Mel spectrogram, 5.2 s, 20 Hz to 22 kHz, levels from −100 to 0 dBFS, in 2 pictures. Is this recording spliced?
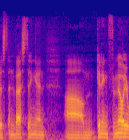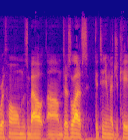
yes; 1 cut; at 3.1 s

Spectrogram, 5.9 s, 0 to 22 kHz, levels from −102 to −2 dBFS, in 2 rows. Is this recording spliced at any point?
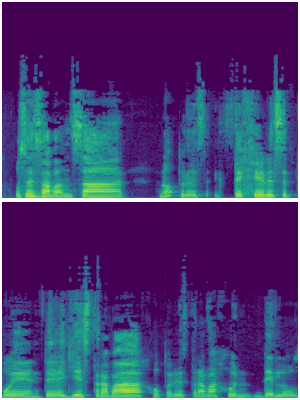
no; 0 cuts

